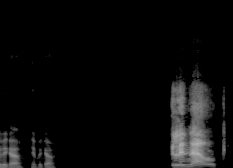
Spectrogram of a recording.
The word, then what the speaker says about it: Glenelg: Glenelg. Glenelg.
